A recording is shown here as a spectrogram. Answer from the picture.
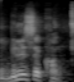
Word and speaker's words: ms: 자, 시간이 단위가 너무 짧게 일어나기 때문에 밀리세컨. 1000분의 1초. 이거 MS라고 읽으면 안 돼요. 알겠죠? MS가 아니라 밀리세컨, 1000분의 1초.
